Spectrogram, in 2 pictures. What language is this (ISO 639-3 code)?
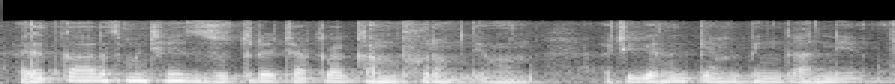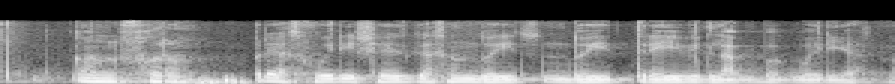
kas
